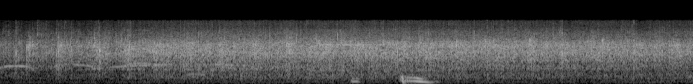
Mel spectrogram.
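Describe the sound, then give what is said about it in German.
A steady burst of applause from a crowd for the preacher Hans-Peter Reuer: dense and continuous clapping at a fairly even loudness for several seconds, with no speech over it. “Ja genau, könnt ruhig mal einen Applaus geben.”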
